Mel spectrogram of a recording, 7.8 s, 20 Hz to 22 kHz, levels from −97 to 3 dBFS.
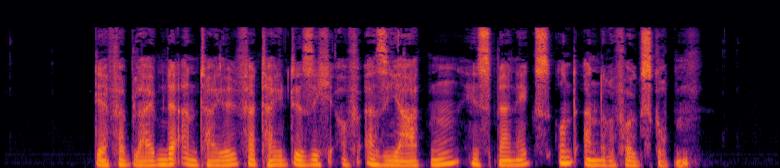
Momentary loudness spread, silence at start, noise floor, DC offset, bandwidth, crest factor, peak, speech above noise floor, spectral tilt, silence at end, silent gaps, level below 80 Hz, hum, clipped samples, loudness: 8 LU; 0.95 s; -82 dBFS; under 0.1%; 11.5 kHz; 20 dB; -6 dBFS; 58 dB; -4 dB/octave; 0.85 s; none; -46 dBFS; none; under 0.1%; -24 LUFS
